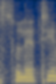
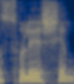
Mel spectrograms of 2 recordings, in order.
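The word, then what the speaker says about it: solatium: सोलेटियम नहीं, इसको सोलेशियम बोलते हैं, प्रोनाउंसिएशन आप चेक कर लीजिएगा।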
